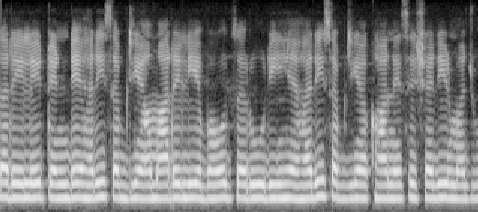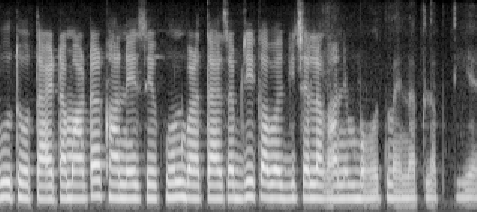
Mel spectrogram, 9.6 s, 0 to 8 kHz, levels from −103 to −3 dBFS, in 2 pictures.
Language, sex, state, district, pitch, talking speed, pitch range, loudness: Hindi, female, Jharkhand, Jamtara, 200 Hz, 200 wpm, 195-205 Hz, -15 LUFS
